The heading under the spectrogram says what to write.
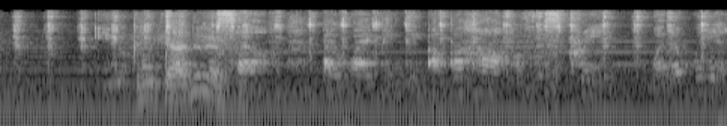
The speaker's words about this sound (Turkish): Evet, şu anda saat sesini etrafında döndürüyor. Bir yerde durdurup benim ona tam karşısına geldiğini söyledik.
